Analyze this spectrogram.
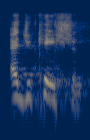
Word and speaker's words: education: with 4 syllables, and as per the rule of pronunciation, whenever a word ends with T-I-O-N, the stress should be given on the penultimate syllable, second last. So how will you read that word, Aditi? Education, exactly, education.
